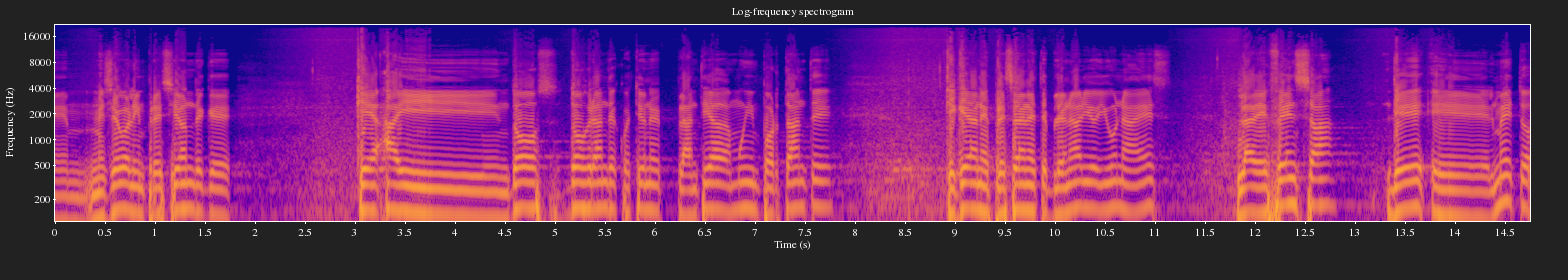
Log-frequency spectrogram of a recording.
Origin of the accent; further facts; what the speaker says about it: Córdoba, Argentina; en el caso de la compañera que viene de Neuquén o yo que vengo de Córdoba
